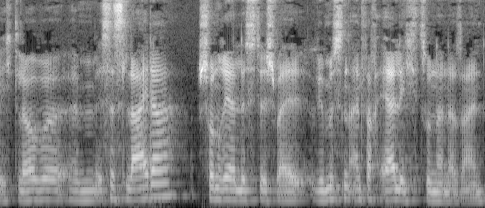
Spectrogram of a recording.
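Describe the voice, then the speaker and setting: Through noticeable background noise and audible room echo, a man speaks with hardly any pauses, at a fairly high pitch, in a monotone, flat intonation. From Germany. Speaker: advertising agency executive. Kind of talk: interview.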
